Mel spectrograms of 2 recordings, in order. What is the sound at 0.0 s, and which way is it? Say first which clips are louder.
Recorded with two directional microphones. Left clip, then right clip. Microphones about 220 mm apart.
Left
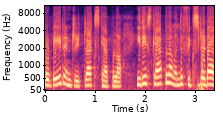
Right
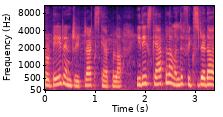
A woman's voice: left 10 dB; 30° left (ahead or behind).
